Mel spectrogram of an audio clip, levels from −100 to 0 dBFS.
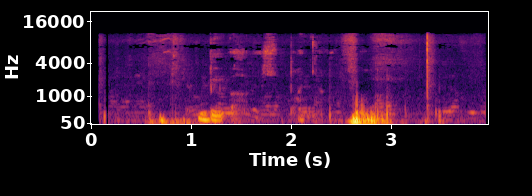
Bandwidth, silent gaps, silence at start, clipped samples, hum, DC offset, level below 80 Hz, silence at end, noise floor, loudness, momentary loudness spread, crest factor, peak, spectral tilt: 11.5 kHz; none; 0.55 s; under 0.1%; none; under 0.1%; -30 dBFS; 0.15 s; -47 dBFS; -23 LUFS; 23 LU; 22 dB; -2 dBFS; -6 dB/octave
